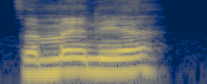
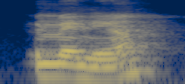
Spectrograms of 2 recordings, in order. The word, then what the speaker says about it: Semenya: Semenya. – Semenya.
